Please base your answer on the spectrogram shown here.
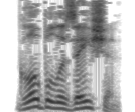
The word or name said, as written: globalization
